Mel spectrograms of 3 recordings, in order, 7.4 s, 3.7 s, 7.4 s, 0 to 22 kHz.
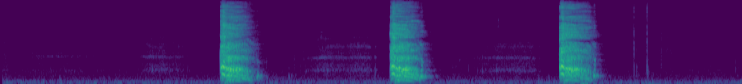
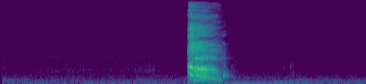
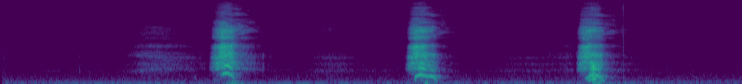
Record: three_cough_length: 7.4 s
three_cough_amplitude: 14997
three_cough_signal_mean_std_ratio: 0.26
cough_length: 3.7 s
cough_amplitude: 15895
cough_signal_mean_std_ratio: 0.22
exhalation_length: 7.4 s
exhalation_amplitude: 6147
exhalation_signal_mean_std_ratio: 0.26
survey_phase: beta (2021-08-13 to 2022-03-07)
age: 45-64
gender: Female
wearing_mask: 'No'
symptom_cough_any: true
symptom_runny_or_blocked_nose: true
symptom_shortness_of_breath: true
symptom_diarrhoea: true
symptom_fatigue: true
symptom_change_to_sense_of_smell_or_taste: true
symptom_loss_of_taste: true
symptom_onset: 4 days
smoker_status: Never smoked
respiratory_condition_asthma: false
respiratory_condition_other: false
recruitment_source: Test and Trace
submission_delay: 1 day
covid_test_result: Positive
covid_test_method: RT-qPCR
covid_ct_value: 17.9
covid_ct_gene: N gene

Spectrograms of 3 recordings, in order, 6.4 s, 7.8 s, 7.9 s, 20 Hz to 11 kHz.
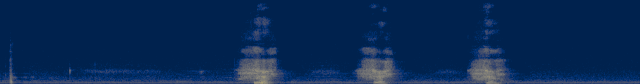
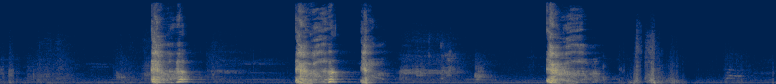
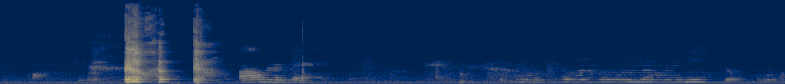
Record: exhalation_length: 6.4 s
exhalation_amplitude: 8422
exhalation_signal_mean_std_ratio: 0.33
three_cough_length: 7.8 s
three_cough_amplitude: 20814
three_cough_signal_mean_std_ratio: 0.29
cough_length: 7.9 s
cough_amplitude: 23021
cough_signal_mean_std_ratio: 0.23
survey_phase: alpha (2021-03-01 to 2021-08-12)
age: 18-44
gender: Female
wearing_mask: 'No'
symptom_none: true
smoker_status: Ex-smoker
respiratory_condition_asthma: true
respiratory_condition_other: false
recruitment_source: Test and Trace
submission_delay: 1 day
covid_test_result: Positive
covid_test_method: RT-qPCR
covid_ct_value: 36.0
covid_ct_gene: ORF1ab gene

